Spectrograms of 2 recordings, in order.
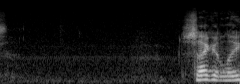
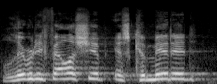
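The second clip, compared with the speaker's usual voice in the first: loud defiant rallying preaching; rally the congregation, fired up; roaring rallying speech; 5 semitones higher, 5 dB louder than usual. Acted.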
